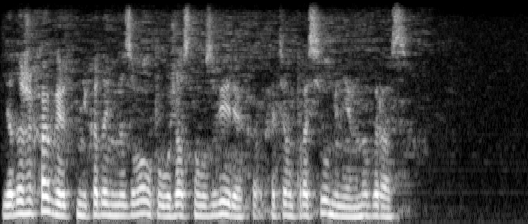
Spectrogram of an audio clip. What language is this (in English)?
Russian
